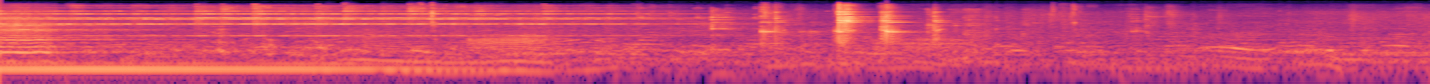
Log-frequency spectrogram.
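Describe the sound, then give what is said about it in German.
A bell is rung to signal the last round, ringing out with a steady, humming tone that slowly fades, followed by a few sharp, bright clinks, with muffled voices underneath. “Egal, wir lassen die Glocke läuten und gehen in die letzte Runde.”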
